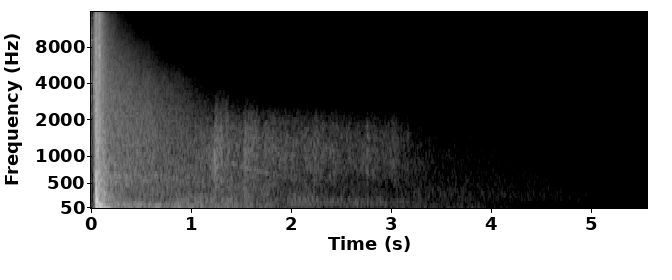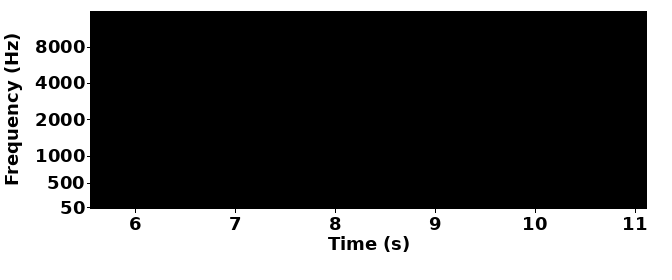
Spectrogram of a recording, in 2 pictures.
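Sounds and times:
Vihr weapon muzzle gunshot: 0.0s - 2.8s.

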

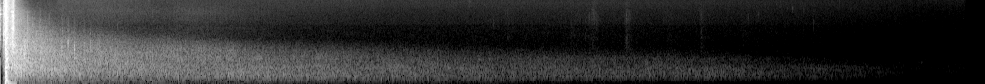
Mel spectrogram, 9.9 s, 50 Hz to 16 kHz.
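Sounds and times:
submachine gun muzzle firing in stereo: 0.0s - 2.5s.

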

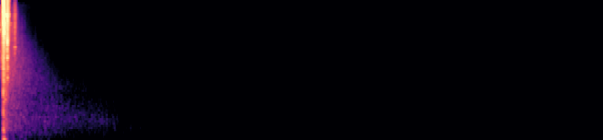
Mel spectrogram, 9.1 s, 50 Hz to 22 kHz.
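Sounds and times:
silenced pistol gunshot: 0.0s - 1.1s.

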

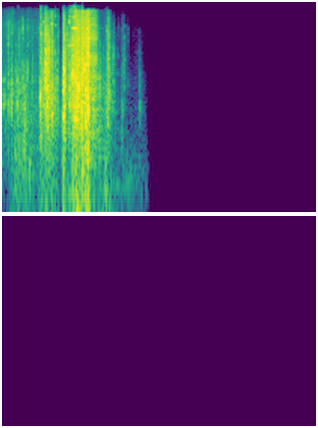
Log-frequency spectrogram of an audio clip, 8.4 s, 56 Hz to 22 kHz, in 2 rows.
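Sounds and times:
rifle misfire: 0.2s - 1.6s.

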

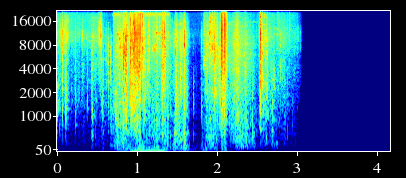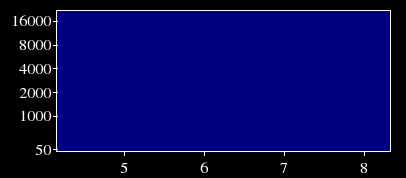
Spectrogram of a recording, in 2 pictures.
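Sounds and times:
AWM sniper rifle reloading: 0.0s - 3.0s.

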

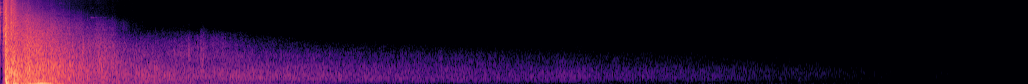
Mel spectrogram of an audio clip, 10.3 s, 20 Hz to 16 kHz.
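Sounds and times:
weapon muzzle blasts: 0.0s - 2.0s.

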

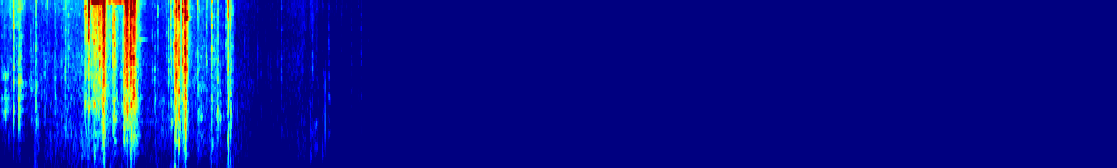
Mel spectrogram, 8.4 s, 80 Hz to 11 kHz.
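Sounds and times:
rifle misfire: 0.6s - 1.8s.

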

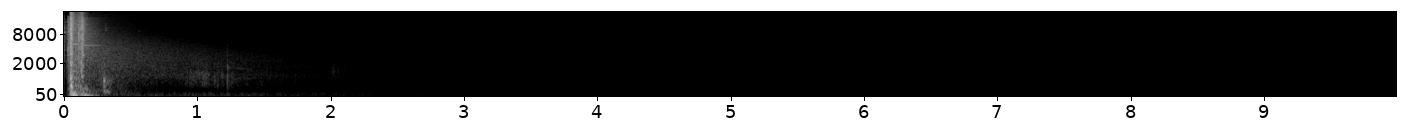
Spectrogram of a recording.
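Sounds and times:
M4A1 rifle shot with silencer: 0.0s - 1.3s.

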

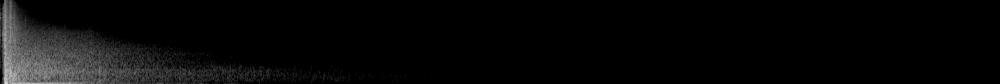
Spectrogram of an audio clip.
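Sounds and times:
weapon muzzle gunshot: 0.0s - 1.8s.

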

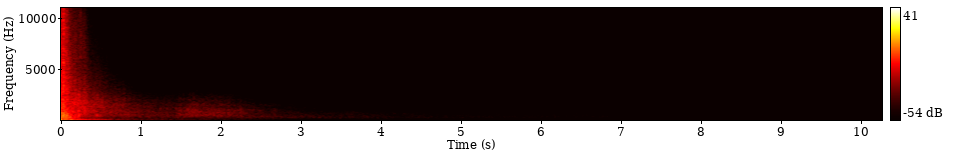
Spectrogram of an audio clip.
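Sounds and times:
Vector weapon muzzle blast: 0.0s - 0.8s.

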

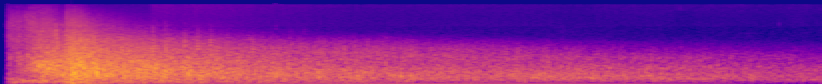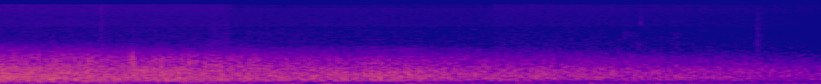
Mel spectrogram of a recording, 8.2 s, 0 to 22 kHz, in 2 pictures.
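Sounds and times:
Mosin rifle muzzle shot far: 0.0s - 5.2s.

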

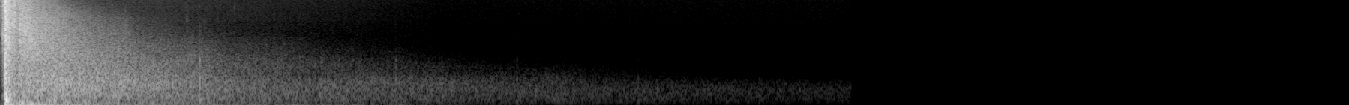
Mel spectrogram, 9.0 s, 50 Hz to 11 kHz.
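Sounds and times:
G36 rifle with silencer: 0.0s - 1.8s.

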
